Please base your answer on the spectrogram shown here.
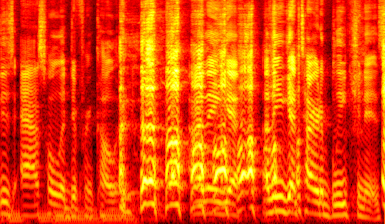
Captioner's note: laughs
